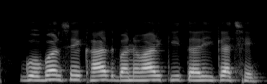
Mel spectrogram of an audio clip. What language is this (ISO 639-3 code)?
mag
